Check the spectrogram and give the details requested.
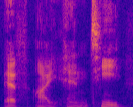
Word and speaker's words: fint: non-words, in this case F-I-N-T, and we train the model to pronounce it as fint, as if it were a real word.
